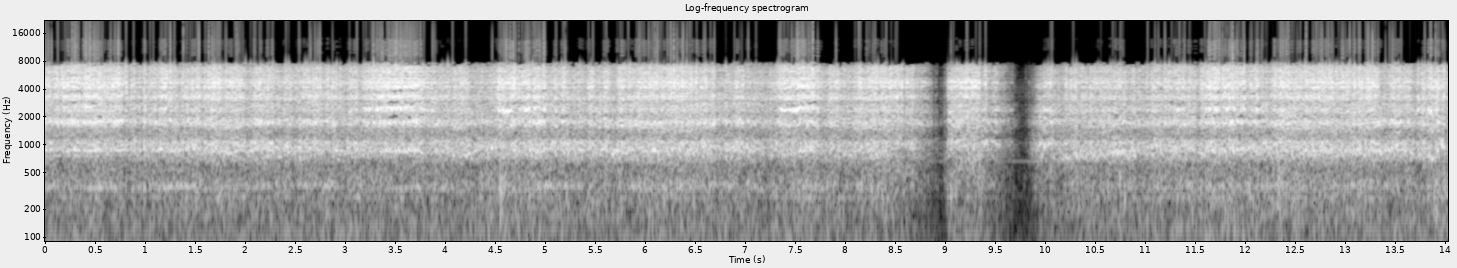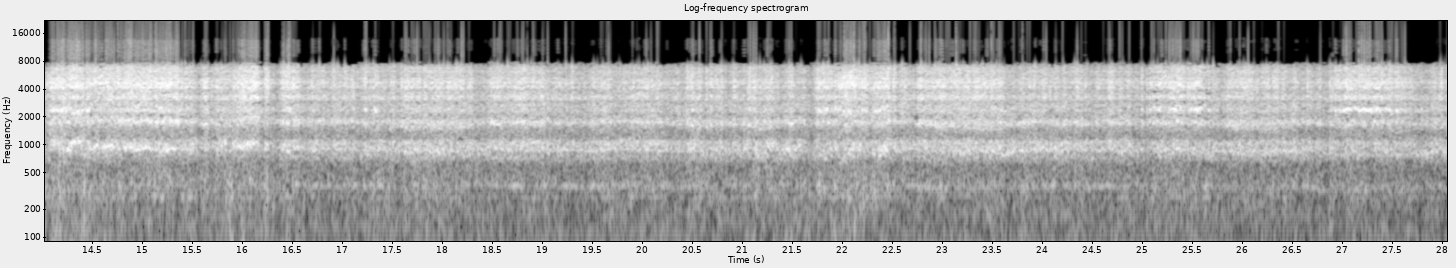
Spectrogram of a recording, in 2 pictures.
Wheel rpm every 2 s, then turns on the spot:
230, 230, 220, 220, 110, 180, 220, 220, 240, 230, 230, 220, 220, 210.
none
